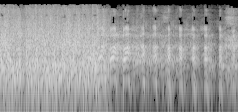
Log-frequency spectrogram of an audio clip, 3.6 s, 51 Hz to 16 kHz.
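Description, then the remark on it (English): A sound effect of AK-47 automatic rifle fire: a loud, sustained burst, dense and continuous for over a second, then breaking into a rapid string of distinct shots trailing off. “I think it's going to sound like an AK-47”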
